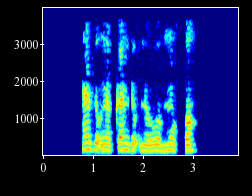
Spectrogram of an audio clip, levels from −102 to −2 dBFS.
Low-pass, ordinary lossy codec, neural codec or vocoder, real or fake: 3.6 kHz; MP3, 24 kbps; none; real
